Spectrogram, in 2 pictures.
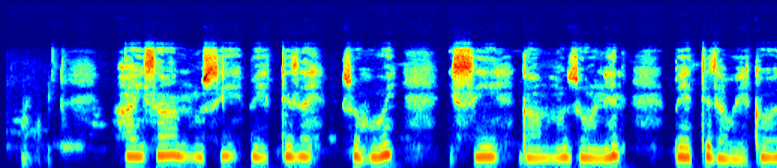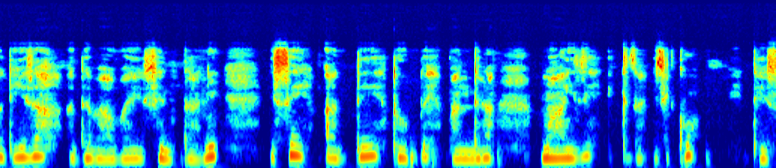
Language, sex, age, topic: Gamo, female, 25-35, government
